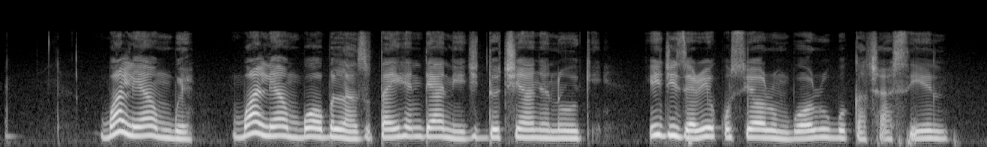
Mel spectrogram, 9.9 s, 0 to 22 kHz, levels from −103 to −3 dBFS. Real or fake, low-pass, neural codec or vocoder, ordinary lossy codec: real; 9.9 kHz; none; none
